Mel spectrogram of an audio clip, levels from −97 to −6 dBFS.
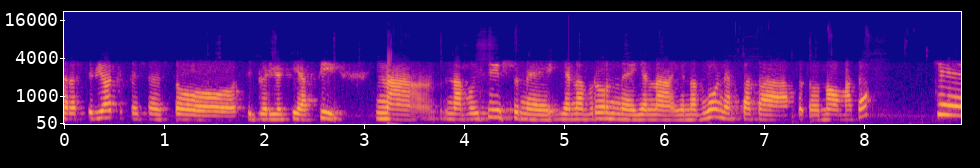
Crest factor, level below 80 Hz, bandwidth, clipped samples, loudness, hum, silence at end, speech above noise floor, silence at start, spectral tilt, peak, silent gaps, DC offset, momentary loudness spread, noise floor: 16 dB; -76 dBFS; 6.4 kHz; under 0.1%; -28 LUFS; none; 0 s; 38 dB; 0 s; -7.5 dB/octave; -12 dBFS; none; under 0.1%; 7 LU; -66 dBFS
